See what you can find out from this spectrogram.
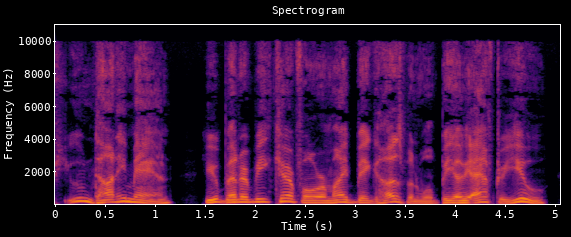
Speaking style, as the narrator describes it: That laugh, that horrible brassy laugh, the way she yaps

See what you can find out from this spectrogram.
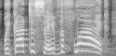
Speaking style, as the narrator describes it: Joey hollered

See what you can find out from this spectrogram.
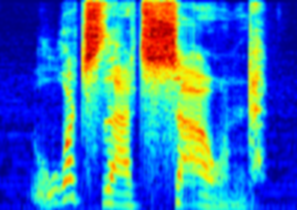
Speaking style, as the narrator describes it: grumbled

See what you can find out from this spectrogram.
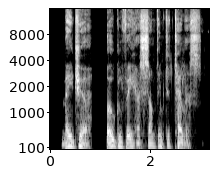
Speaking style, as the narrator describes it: I quietly submitted

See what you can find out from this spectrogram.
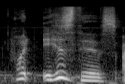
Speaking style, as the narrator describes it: exclaimed

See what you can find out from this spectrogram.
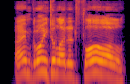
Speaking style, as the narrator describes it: he shouted

